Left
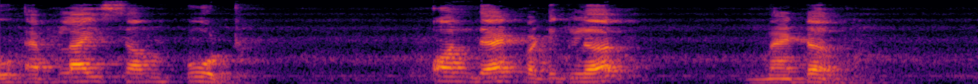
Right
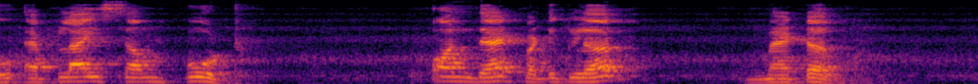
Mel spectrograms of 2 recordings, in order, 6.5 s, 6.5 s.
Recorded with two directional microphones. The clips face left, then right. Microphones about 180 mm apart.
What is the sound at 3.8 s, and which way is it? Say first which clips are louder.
Speech: left 1 dB; 65° right (ahead or behind).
